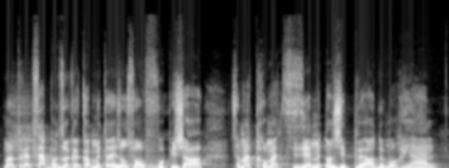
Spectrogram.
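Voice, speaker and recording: A young woman with a Quebec French accent, co-hosting a podcast as a lively storyteller who laughs often. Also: medium pitch, fast talker, very noisy. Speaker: podcast co-host. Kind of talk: casual chat.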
